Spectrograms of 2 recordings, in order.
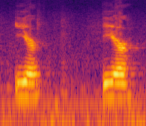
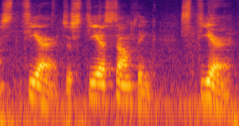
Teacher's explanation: We have the ear sound, E and the schwa sound.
